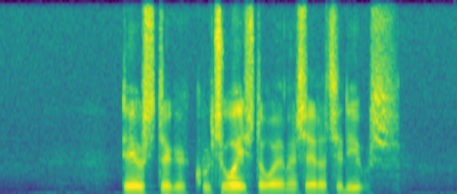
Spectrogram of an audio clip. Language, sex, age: Danish, male, 47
